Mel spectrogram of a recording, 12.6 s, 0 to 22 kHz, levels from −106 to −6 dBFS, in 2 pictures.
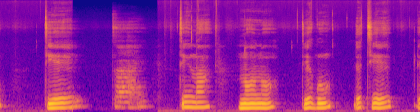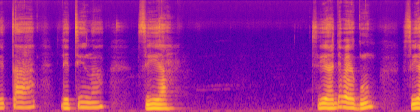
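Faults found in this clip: Switch to a distant microphone, 1.09 to 2.36 s. Speech turns abruptly roomy and hollow. Bass thins. Level drops roughly 10 dB. Room noise rises to about 35 dB below speech. Returns suddenly at 2.36 s. Component: capture path, likely a close-mic dropout with fallback to a far device mic. That mic hears room reflections, less low end, more ambience.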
